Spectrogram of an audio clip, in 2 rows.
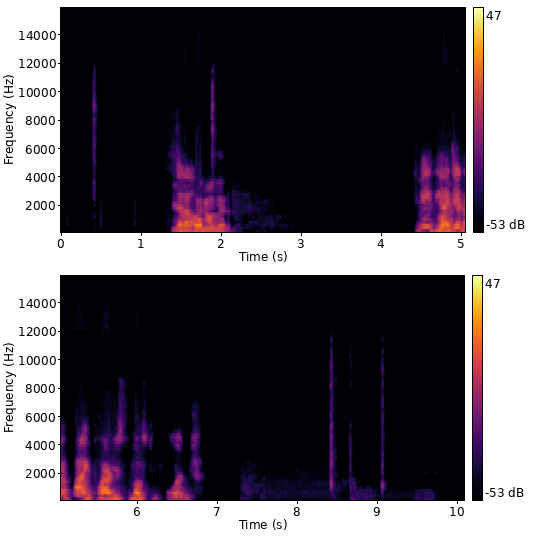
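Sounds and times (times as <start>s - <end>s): faint sharp clicks: 0.2s - 0.6s.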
